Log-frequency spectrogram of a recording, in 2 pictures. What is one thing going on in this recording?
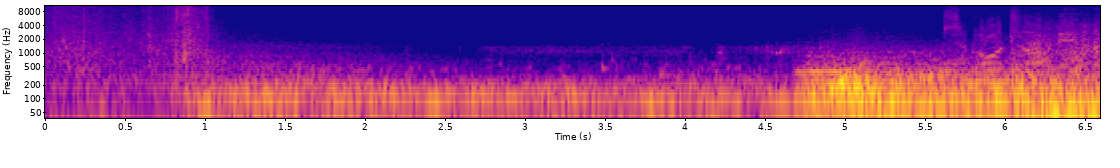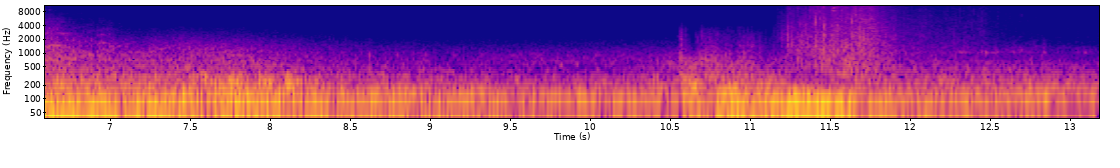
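Water churns and bubbles underwater with a deep, muffled rumble.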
